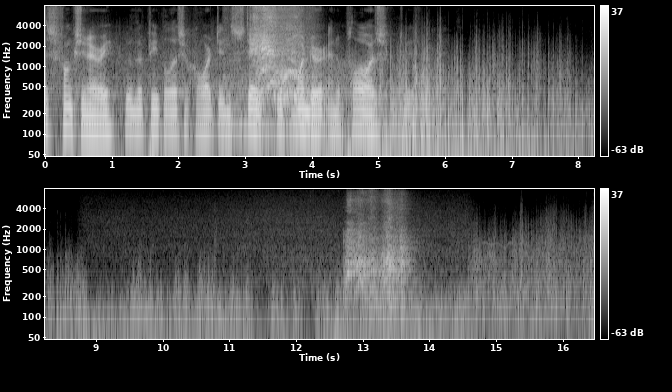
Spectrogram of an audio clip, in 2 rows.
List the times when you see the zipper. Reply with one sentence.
The zipper can be heard from 2.6 to 4.1 s and from 12.7 to 13.7 s.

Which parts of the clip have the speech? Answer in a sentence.
The speech can be heard from 0.0 to 5.6 s.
